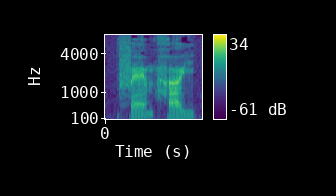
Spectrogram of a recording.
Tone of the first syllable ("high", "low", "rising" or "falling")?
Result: low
